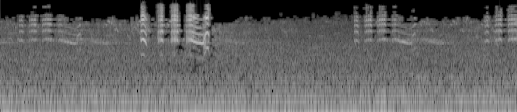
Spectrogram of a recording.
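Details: Red-wattled lapwings, a pair with chicks disturbed by a person at dawn, give one clear burst of about five sharp, harsh notes, followed by fainter, more distant call series; low rumbling background throughout.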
